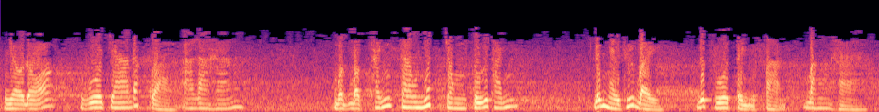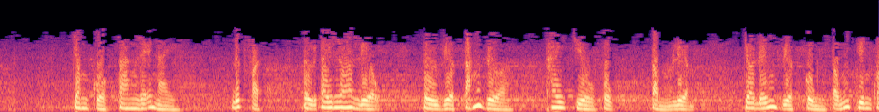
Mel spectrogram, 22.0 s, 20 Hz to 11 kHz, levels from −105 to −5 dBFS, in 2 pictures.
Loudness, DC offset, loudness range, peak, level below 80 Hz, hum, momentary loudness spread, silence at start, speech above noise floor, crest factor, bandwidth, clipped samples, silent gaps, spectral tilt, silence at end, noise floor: -13 LUFS; under 0.1%; 5 LU; 0 dBFS; -44 dBFS; none; 19 LU; 0 s; 20 dB; 12 dB; 4.5 kHz; under 0.1%; none; -14 dB/octave; 0 s; -32 dBFS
